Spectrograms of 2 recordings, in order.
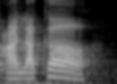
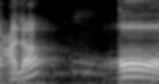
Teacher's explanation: Tak bolehlah kita baca alaka. Kena baca ala qa. Gemuk qa.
